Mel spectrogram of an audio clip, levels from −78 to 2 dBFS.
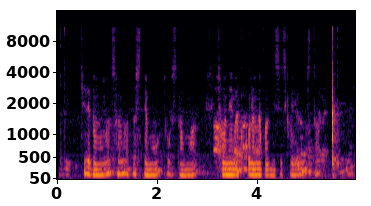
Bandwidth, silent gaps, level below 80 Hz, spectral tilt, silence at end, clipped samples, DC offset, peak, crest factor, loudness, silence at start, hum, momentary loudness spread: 11.5 kHz; none; -52 dBFS; -7.5 dB/octave; 0 s; under 0.1%; under 0.1%; 0 dBFS; 24 dB; -25 LUFS; 0.05 s; none; 13 LU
